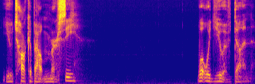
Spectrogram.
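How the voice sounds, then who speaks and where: A man playing a hardened, ruthless military officer, a colonel delivering a grave, deliberate dramatic film monologue. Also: on the low side, a little mellow, dry recording. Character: hardened, ruthless military colonel justifying his brutal mission.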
